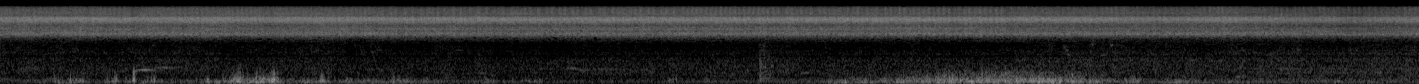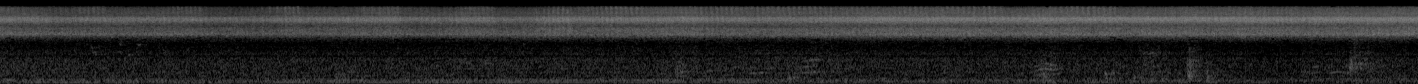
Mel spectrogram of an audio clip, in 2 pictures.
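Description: Insects droning steadily at a high pitch, a dense chorus that does not let up. Low rumbles come twice, about two and ten seconds in.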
